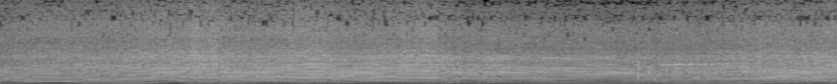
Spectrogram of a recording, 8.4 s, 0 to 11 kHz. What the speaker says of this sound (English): as we watch Graham Rahal now. That Mobile 1, number 15 this weekend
